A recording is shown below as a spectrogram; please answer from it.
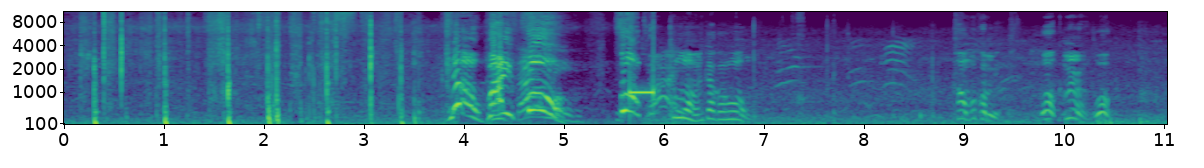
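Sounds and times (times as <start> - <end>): basketball bouncing on asphalt: 0.0 - 3.8.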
